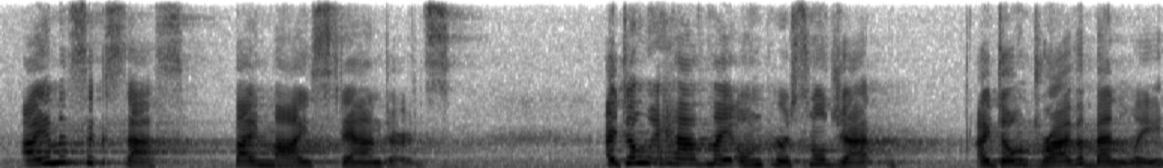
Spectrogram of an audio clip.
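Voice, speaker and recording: A woman's high, bright, sharp voice with lively intonation at a fairly slow pace. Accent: American. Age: 50s. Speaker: student speaker. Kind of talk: commencement speech. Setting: stage with audience.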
